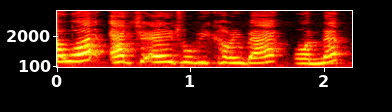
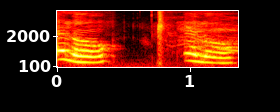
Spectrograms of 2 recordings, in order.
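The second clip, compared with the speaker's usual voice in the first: fake, put-on British accent; 4 dB louder than usual. Asked how to greet people walking into a room, put-on british accent. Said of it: "I'm gonna have a British accent".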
